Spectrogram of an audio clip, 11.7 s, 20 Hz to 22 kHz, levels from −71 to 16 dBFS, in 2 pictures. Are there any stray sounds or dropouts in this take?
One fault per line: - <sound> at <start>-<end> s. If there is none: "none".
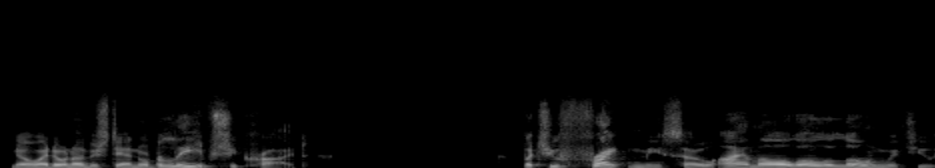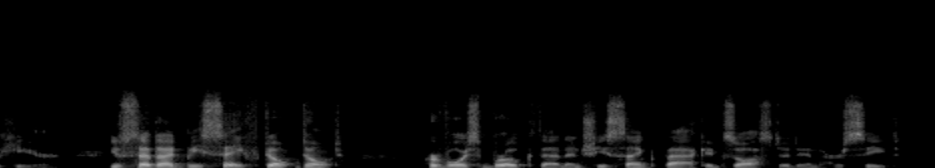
none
